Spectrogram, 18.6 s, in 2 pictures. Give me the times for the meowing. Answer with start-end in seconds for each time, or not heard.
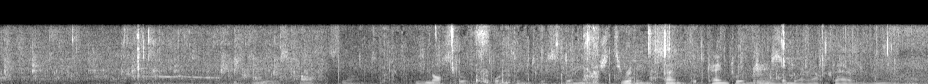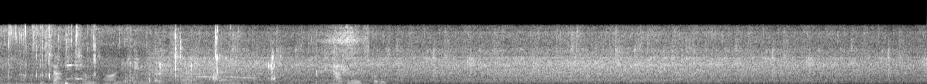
1.3-2.5, 10.9-13.0.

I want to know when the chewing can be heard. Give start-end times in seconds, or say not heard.
3.8-12.1.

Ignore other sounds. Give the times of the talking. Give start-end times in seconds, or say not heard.
2.3-11.8, 12.4-13.3.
